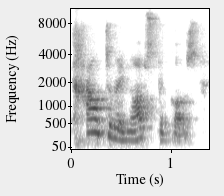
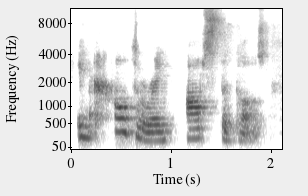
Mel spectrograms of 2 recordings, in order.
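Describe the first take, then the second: First: The first syllable 'en' is dropped. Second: The first syllable 'en' is fully said. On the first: The speaker calls it wrong. "You missed the first sound of the word" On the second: The speaker calls it right. "in fact, this word is"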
